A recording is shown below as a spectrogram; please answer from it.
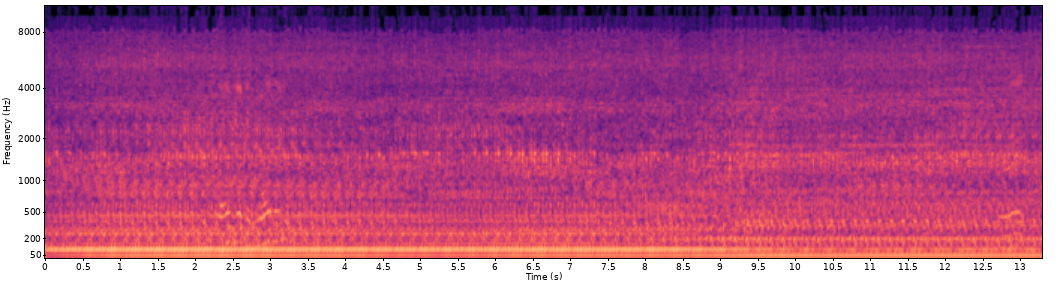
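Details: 2003 GMC Sierra Duramax diesel, first start during post-accident rebuild, batteries suspected weak: steady, even diesel clatter at constant low idle, no misses or knocks; runs normally.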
